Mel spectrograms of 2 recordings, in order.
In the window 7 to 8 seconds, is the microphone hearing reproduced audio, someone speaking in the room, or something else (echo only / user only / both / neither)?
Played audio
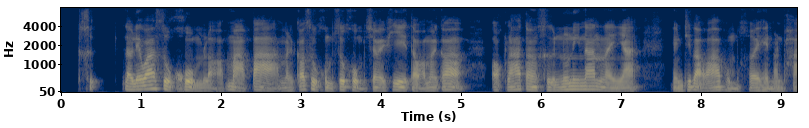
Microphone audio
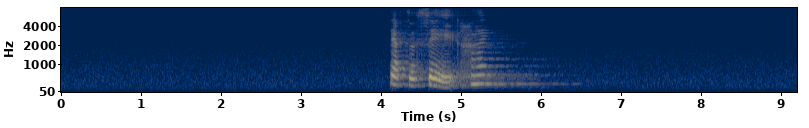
neither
